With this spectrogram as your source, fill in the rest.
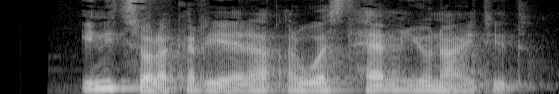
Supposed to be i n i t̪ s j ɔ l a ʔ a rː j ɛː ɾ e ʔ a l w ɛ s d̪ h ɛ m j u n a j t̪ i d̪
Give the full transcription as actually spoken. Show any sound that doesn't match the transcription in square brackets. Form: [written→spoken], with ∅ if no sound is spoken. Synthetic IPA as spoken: i n i t̪ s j ɔ l a [ʔ→k] a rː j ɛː ɾ [e→a] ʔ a l w ɛ s [d̪→t̪] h ɛ m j u n a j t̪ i d̪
